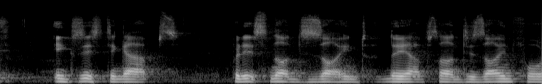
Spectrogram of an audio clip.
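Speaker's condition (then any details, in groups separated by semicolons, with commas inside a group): Motor neurone disease; ALS type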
